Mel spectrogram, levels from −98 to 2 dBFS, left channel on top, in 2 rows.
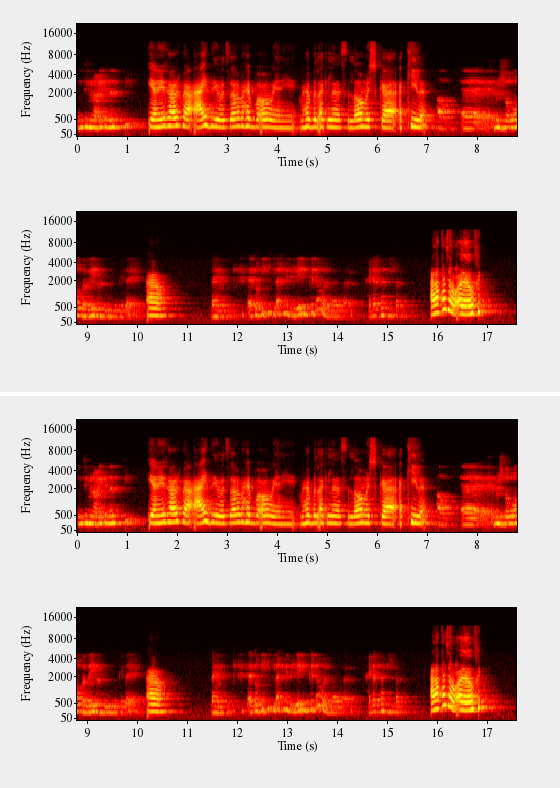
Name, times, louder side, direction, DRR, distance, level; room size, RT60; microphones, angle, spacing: voice 1, 0.0-1.1 7.2-10.1 11.5-15.3, right 1 dB, 50° right, -2 dB, 2.4 m, -41 dB
voice 2, 1.4-7.0 10.2-10.6 15.9-16.9, equal, ahead, 9 dB, 0.5 m, -28 dB
14.0 x 11.5 x 5.9 m, 0.95 s
head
